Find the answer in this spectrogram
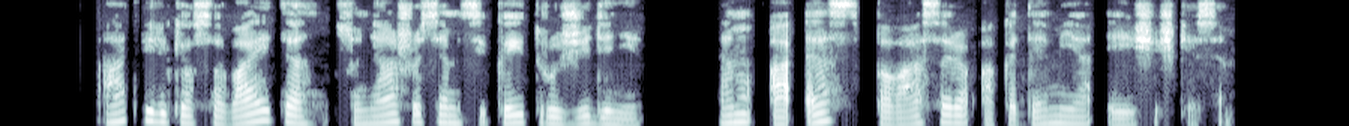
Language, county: Lithuanian, Vilnius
